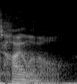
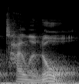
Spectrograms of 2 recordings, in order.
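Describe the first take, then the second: First: The word has its ordinary stress pattern. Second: The 'o' syllable is given extra stress.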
